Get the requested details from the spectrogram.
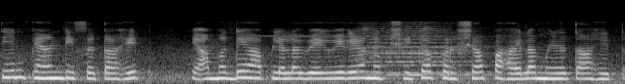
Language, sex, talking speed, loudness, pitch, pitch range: Marathi, female, 115 wpm, -12 LUFS, 275 Hz, 265-290 Hz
